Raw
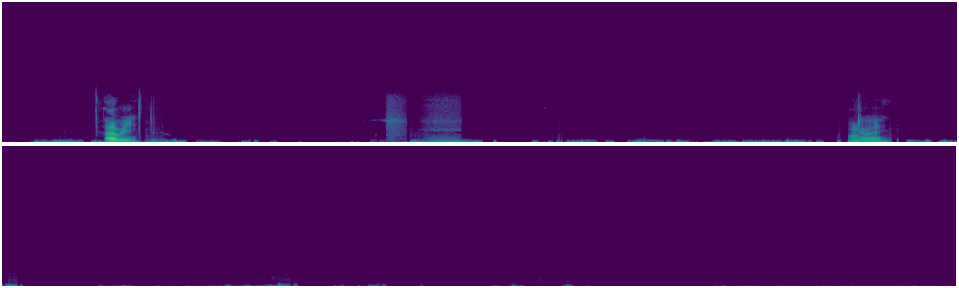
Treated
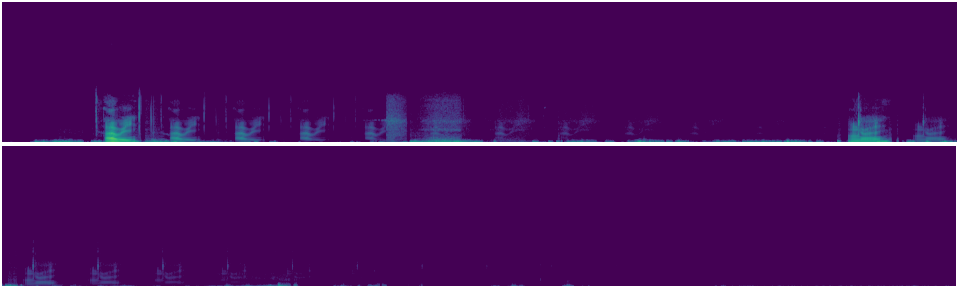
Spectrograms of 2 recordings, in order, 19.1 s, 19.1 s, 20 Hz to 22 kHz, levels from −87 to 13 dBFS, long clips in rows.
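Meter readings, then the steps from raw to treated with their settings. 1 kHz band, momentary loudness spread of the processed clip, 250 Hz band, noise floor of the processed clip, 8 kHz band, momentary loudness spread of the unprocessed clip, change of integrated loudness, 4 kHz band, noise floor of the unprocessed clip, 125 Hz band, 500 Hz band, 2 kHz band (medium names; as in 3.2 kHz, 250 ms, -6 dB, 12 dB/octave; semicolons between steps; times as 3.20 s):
0.0 dB, 26 LU, 0.0 dB, under -85 dBFS, no reading, 24 LU, -1.0 dB, 0.0 dB, under -85 dBFS, 0.0 dB, 0.0 dB, 0.0 dB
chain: on a send: thinning echo 648 ms, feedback 70%, high-pass 960 Hz, level -16.5 dB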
